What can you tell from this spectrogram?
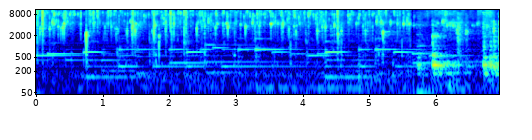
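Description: Beaten egg sizzling and crackling in a non-stick frying pan, with a louder scrape of the metal spatula against the pan about six seconds in.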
